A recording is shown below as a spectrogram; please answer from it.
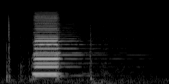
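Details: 2003 Pontiac Grand Am GT after horn and horn wiring replacement: one short honk, about a quarter second of steady, bright, clear tone with no rasp or warble; horn sounds normal.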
